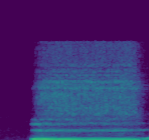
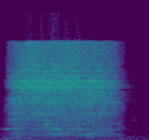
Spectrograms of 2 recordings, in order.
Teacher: but it is voice so i'm i'm using my vocal cords my mouth shape is the same my tongue my lips are all doing the same thing but the difference z is voiced and s is not voiced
